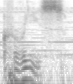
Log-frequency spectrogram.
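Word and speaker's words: kris: It's pronounced crease according to Google. It's a Malaysian word.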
